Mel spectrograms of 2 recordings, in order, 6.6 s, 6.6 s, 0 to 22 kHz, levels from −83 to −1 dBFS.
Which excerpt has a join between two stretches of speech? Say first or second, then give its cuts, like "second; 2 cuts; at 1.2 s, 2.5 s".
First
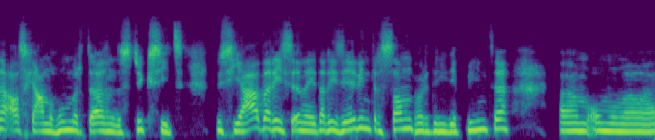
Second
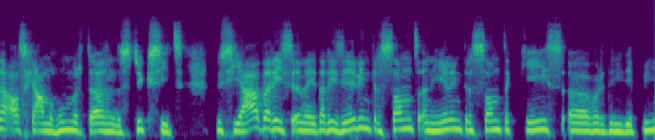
first; 1 cut; at 4.2 s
